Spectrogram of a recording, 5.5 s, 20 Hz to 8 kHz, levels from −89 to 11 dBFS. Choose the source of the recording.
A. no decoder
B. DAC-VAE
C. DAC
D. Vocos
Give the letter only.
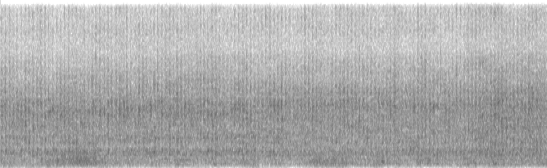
C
